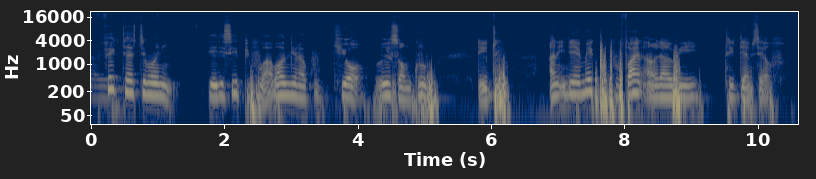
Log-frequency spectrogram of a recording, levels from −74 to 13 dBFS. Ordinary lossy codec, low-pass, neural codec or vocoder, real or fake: none; 19.8 kHz; none; real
